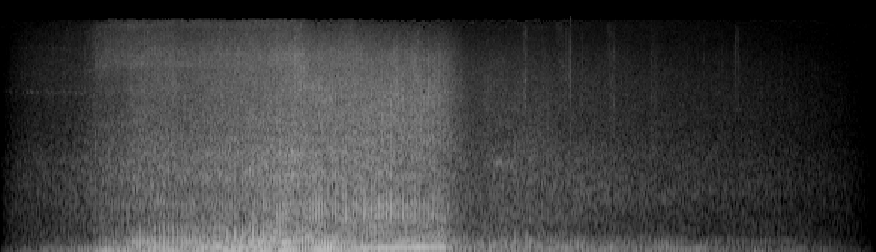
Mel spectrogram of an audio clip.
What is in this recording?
auto performance car pull away fast take off big continuous rev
